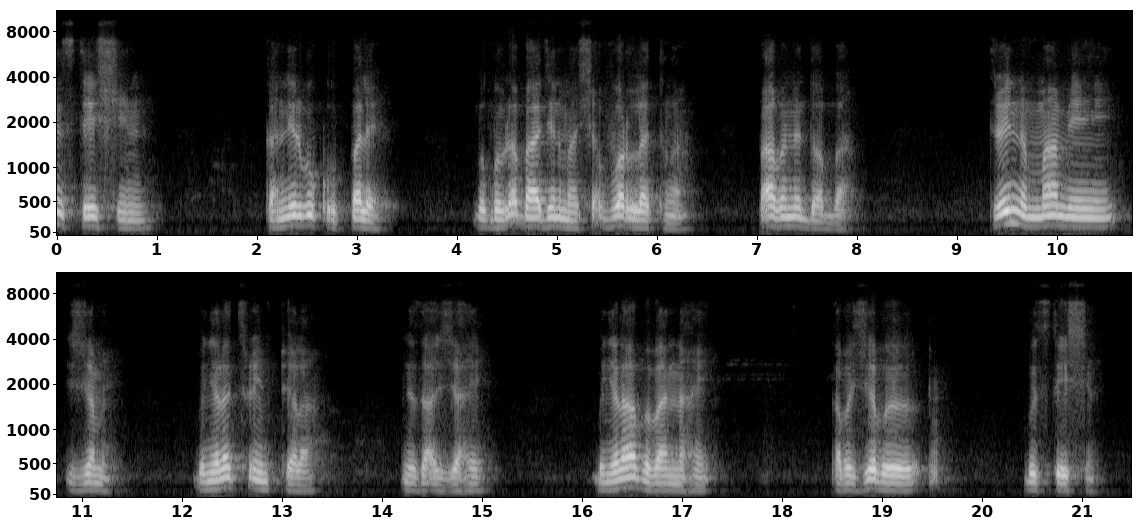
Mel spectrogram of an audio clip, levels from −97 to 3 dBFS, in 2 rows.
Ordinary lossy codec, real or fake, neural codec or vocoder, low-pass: Opus, 24 kbps; real; none; 7.2 kHz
